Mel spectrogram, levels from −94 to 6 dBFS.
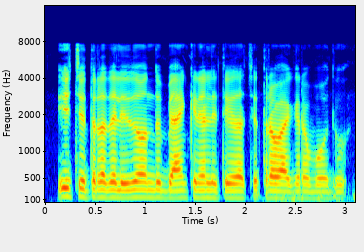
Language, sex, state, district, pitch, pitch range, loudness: Kannada, male, Karnataka, Koppal, 135 Hz, 130-140 Hz, -17 LUFS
